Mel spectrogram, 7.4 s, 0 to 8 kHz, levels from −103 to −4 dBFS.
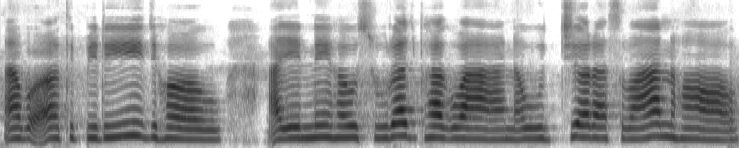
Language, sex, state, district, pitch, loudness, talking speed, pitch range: Bajjika, female, Bihar, Vaishali, 220 Hz, -25 LUFS, 95 wpm, 205-230 Hz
